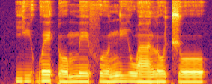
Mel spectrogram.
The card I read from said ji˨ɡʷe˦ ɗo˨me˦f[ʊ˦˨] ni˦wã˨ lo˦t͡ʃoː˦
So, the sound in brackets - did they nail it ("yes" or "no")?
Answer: yes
